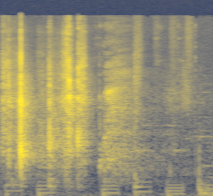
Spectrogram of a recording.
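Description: Hard plastic gimbal accessories being handled and lifted out of a foam carry case, giving a quick cluster of clicks and knocks in the first second with some rustling, then a few lighter clicks.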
